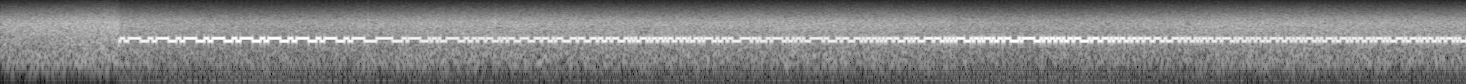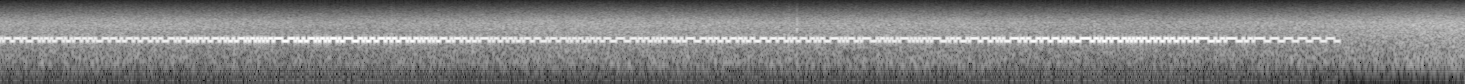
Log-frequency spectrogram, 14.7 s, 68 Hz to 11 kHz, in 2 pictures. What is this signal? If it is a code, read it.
NAVTEX (SITOR-B), 100 baud, 170 Hz shift, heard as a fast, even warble, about 1000 Hz centre, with radio static. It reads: ZCZC IE02 FORECAST: WIND E 6 TO 7. SEA SLIGHT. VIS MODERATE. NNNN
